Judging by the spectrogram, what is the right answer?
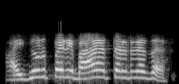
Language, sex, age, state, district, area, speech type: Kannada, female, 60+, Karnataka, Belgaum, rural, conversation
